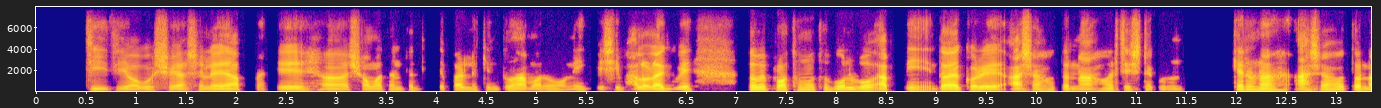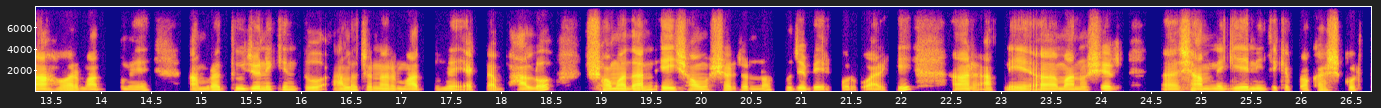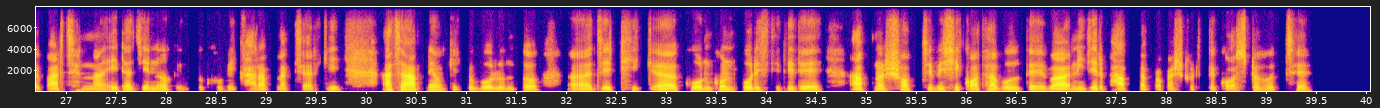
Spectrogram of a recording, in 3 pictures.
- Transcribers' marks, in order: other background noise; tapping
- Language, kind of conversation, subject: Bengali, advice, উপস্থাপনার সময় ভয় ও উত্তেজনা কীভাবে কমিয়ে আত্মবিশ্বাস বাড়াতে পারি?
